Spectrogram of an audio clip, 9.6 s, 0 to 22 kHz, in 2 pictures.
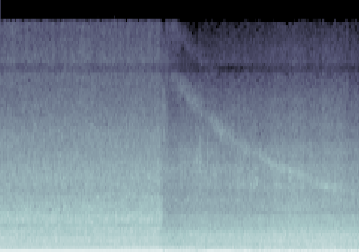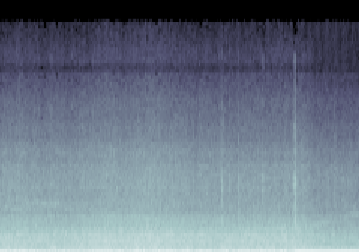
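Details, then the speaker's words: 1985 Nissan 300ZX Turbo (Z31) driving, after misfire under boost, new plugs and wires and fixing vacuum/boost leaks: loud deep exhaust drone rising, gear change, pulling hard again; runs strong in boost, not floored. "this thing's a little a little freight train it feels pretty good getting in the boost and i haven't even floored it or redlined it yet"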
